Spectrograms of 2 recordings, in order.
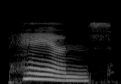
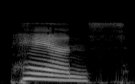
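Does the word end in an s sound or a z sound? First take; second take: s; s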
